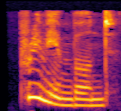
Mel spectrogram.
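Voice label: "premium bond", British English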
